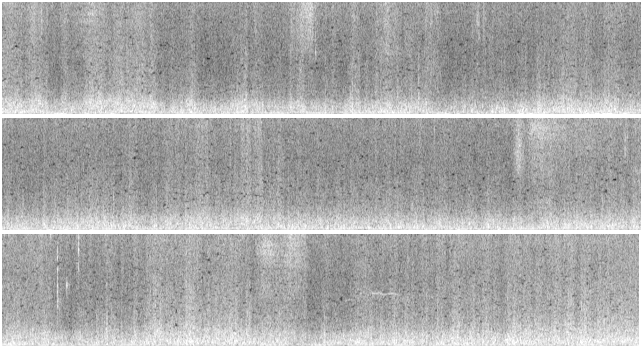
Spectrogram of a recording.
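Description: Wind rushing over the microphone of a camera mounted on the roof of a moving car, mixed with the car's road noise and turned well down, with a steady low hum underneath. The noise swells slightly about a third of the way through.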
